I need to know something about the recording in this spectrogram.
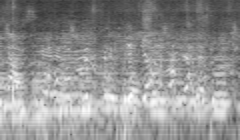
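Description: Several people talking at once: overlapping chatter of a group.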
